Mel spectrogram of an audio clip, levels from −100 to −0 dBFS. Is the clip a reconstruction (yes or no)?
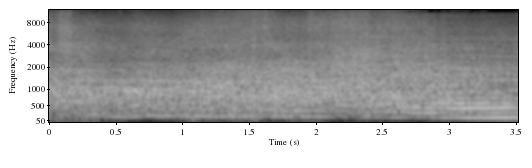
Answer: yes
